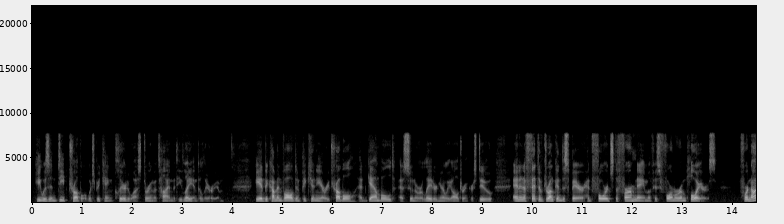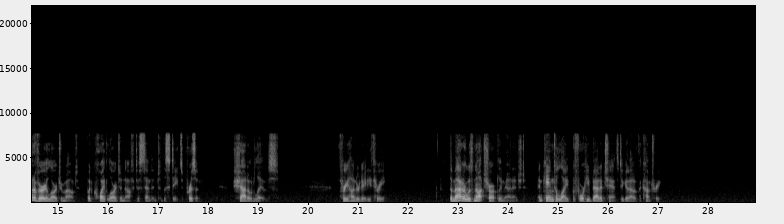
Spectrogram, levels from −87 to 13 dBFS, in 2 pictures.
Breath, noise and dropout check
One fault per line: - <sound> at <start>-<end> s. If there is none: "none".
none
